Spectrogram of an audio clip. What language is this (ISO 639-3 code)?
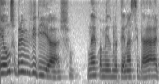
por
